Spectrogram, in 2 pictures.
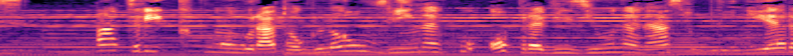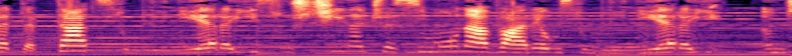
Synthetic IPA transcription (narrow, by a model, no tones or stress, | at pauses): pat̪ɾik | mowɾat̪oɡlowvinekuʔopɾeviziuneneasublinijeɾet̪ep̚t̪at̪sublinijeɾeisuʃt͡ʃinet͡ʃesimonavaɾewsublinijeɾei | ɨn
